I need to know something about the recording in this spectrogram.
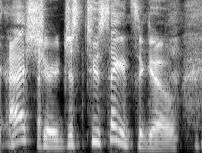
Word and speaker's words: Azure: It's Azure and Americans say it wrong and poison us. Bro, you were the one who was saying Asher just two seconds ago.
